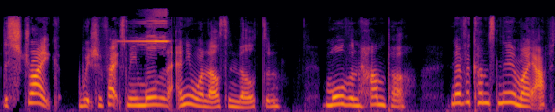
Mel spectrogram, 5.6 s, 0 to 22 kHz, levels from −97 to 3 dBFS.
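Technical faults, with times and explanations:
1.16–1.75 s, loudspeaker feedback squeal: a 4.8 kHz tone swells over roughly 0.4 s to about 5 dB above the speech, as the mic-to-speaker loop exceeds unity gain.
2.27–3.63 s, repeated stalls (stutter): eight brief holds, longest 43 ms, where the receiver stretched the last sound while late packets arrived, so the speech drags and stutters.
4.53–5.23 s, jitter buffer slow-down: repeated pitch periods add 43 ms to rebuild the buffer reserve, so speech plays at 94% speed with pitch unchanged and sounds drawn out.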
